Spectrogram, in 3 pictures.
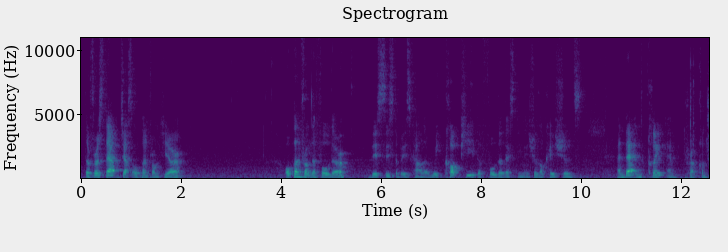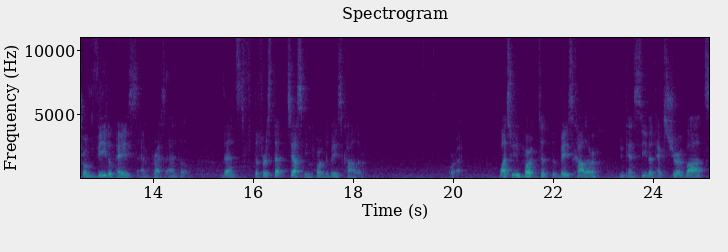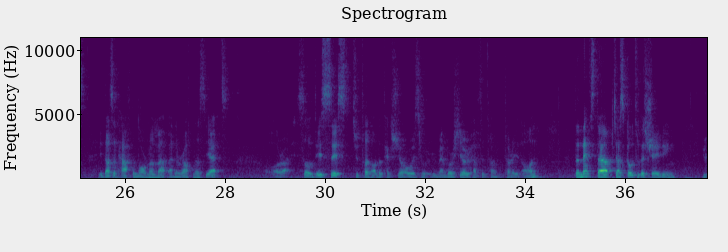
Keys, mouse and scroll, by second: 0.4 click, 0.8 click, 2.1 click, 3.1 click, 3.7-8.2 drag, 5.3 scroll up 1, 10.0 click, 11.2 click, 12.9 ctrl+v, 14.1 Return, 16.9 click, 17.0-19.4 drag, 20.3 middle click, 21.6-22.1 middle drag, 23.0 scroll up 4, 23.4-23.9 scroll down 3, 24.3-25.2 middle drag, 28.2 click, 28.5 scroll, 29.6 click, 30.3 scroll, 30.4 click, 33.2-35.7 middle drag, 35.7 click, 37.2-37.6 middle drag.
